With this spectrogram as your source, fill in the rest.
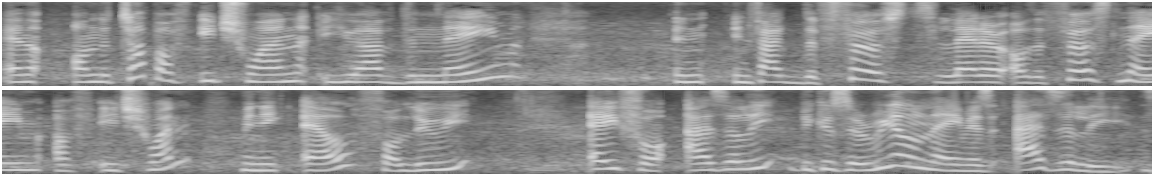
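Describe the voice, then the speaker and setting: A woman with a French accent talks at a high pitch and moderate pace, with very even loudness and ordinary pitch variation. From France. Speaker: sculptor. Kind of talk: TV interview.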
